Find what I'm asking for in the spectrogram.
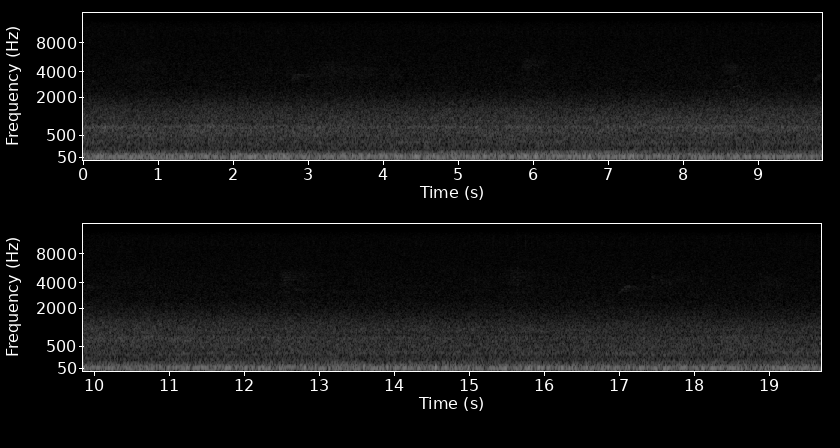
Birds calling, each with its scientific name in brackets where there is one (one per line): Eastern Towhee (Pipilo erythrophthalmus)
